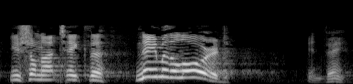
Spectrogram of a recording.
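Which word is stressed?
name. The stress is on the word name.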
